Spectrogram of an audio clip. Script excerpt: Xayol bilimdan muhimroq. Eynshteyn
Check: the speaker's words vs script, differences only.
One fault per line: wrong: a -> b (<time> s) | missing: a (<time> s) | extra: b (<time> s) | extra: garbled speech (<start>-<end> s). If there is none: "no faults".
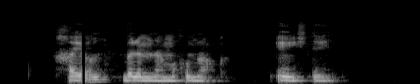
no faults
